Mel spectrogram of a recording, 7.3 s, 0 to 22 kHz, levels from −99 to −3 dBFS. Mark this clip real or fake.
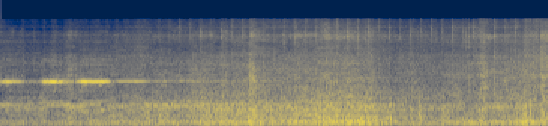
fake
